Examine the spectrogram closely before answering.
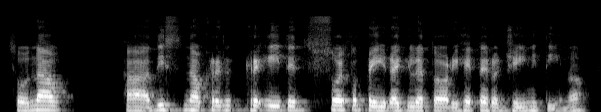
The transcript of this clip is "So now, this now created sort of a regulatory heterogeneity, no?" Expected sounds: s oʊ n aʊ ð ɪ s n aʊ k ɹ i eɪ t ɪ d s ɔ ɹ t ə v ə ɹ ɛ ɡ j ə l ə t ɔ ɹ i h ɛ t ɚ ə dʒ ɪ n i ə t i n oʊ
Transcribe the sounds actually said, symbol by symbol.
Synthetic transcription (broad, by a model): s oʊ n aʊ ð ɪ s n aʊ k ɹ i eɪ t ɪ d s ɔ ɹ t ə p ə ɹ ɛ ɡ j ə l ə t ɔ ɹ i h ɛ t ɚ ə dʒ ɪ n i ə t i n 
